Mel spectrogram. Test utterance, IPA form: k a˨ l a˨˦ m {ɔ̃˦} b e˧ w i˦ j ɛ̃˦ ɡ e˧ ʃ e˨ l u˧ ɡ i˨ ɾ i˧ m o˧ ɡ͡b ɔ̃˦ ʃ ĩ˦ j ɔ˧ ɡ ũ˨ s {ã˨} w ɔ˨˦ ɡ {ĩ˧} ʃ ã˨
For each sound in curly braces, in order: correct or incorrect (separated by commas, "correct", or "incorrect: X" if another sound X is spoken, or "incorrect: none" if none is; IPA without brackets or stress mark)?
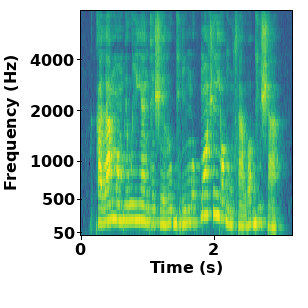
incorrect: ɔ̃˧, correct, incorrect: i˧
